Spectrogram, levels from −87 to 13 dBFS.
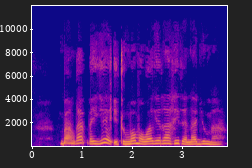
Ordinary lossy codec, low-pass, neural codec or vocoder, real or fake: AAC, 32 kbps; 10.8 kHz; codec, 44.1 kHz, 7.8 kbps, DAC; fake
